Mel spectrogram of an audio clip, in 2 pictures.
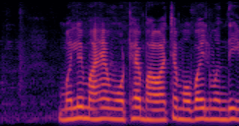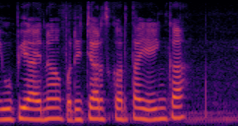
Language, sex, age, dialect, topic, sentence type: Marathi, female, 25-30, Varhadi, banking, question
